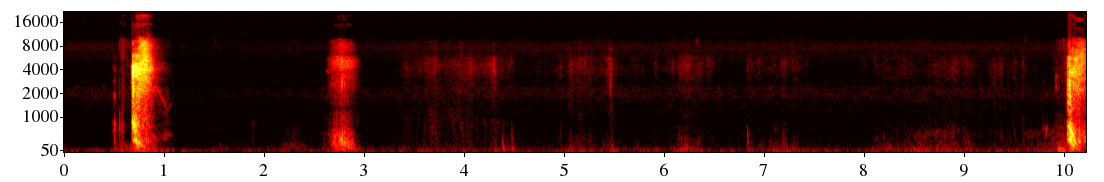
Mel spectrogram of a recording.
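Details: Nose bothering the person recently, cause unknown, with sneezes bigger and louder than usual: three loud, forceful sneezes a few seconds apart in a quiet room.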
